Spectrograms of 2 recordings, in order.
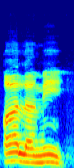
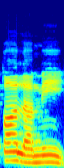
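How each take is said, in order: No difference in how they are said.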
